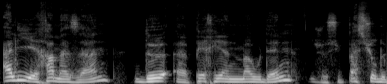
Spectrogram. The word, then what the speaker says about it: Mağden: Il y a un G, ça s'écrit Magden avec un petit je sais même pas comment ça s'appelle, l'espèce de petite lunule inversée là qu'il y a sur le G. Je crois que ça se prononce Aoua.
